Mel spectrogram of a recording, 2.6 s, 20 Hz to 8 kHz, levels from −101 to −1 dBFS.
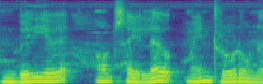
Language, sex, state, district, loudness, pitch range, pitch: Tamil, male, Tamil Nadu, Nilgiris, -15 LUFS, 120-140 Hz, 135 Hz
